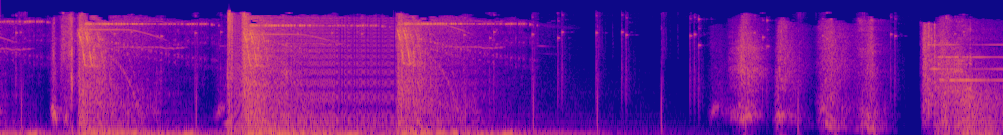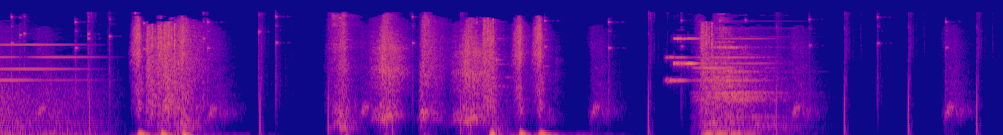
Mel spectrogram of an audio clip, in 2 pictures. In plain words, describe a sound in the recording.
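Video game blades whoosh and clash in quick bursts.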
